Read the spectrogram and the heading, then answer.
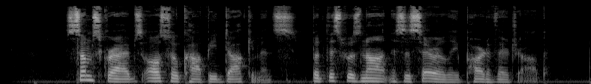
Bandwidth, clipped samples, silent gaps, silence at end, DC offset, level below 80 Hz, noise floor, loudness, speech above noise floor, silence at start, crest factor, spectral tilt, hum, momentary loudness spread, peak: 16.5 kHz; under 0.1%; none; 0.55 s; under 0.1%; -68 dBFS; -60 dBFS; -22 LUFS; 34 dB; 0.65 s; 26 dB; -2 dB/octave; none; 17 LU; 0 dBFS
